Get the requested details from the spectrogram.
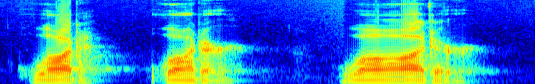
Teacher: it's not a rolled R it's a flap t or a fast D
